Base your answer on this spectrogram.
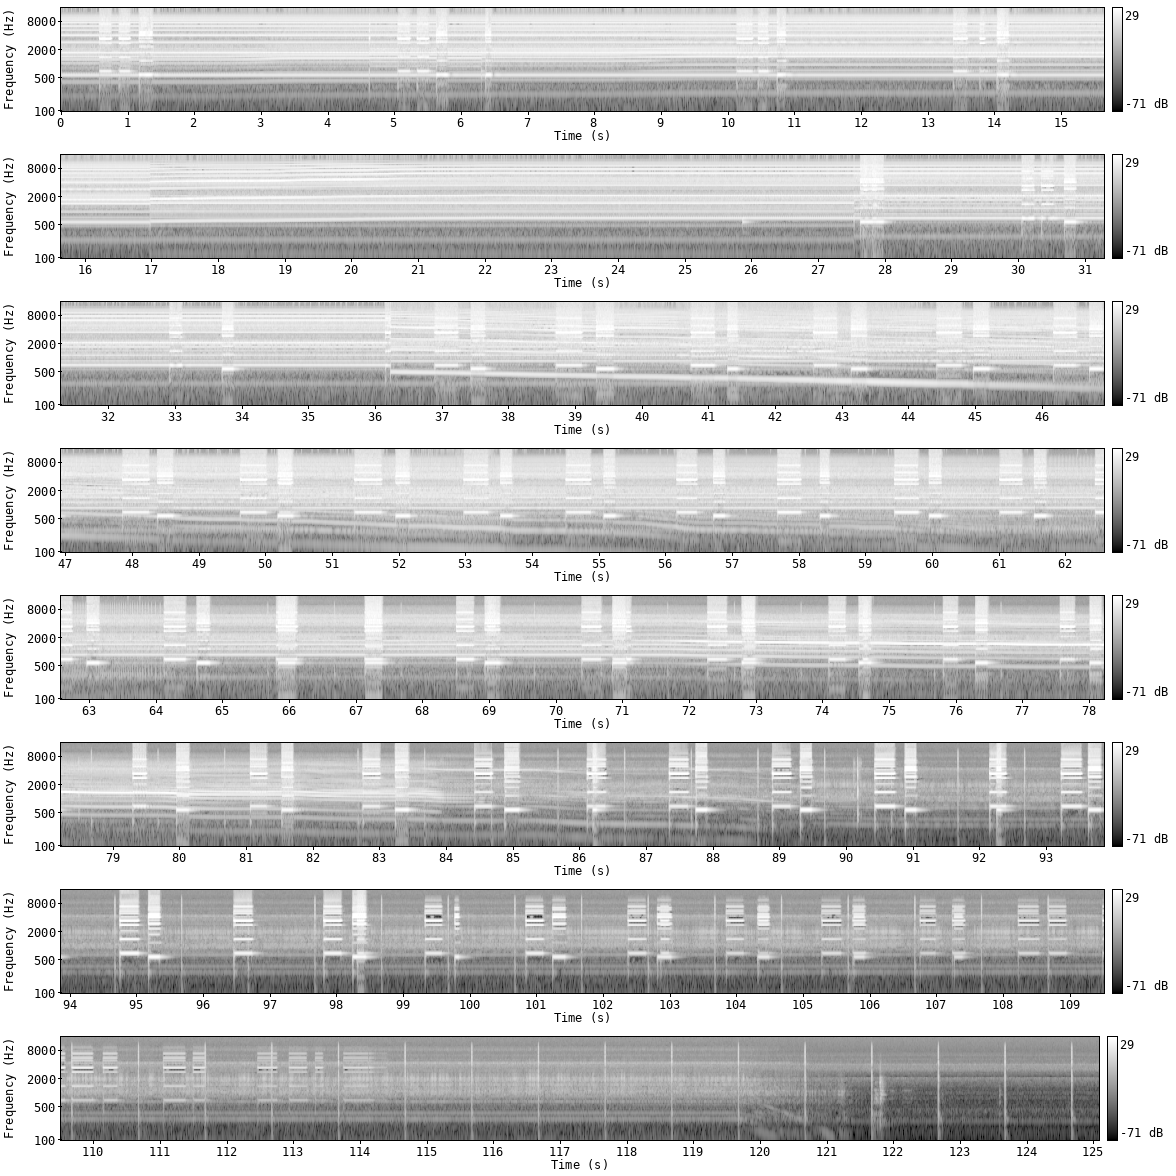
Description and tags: small, short sounds that can be used for composing...anything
